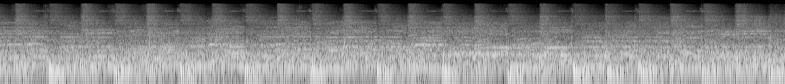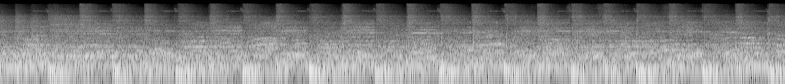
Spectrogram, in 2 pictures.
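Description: Live praise and worship music: a church band with drums, bass, guitar and keyboard playing a praise song while the congregation sings along together, over a steady beat of about two strokes a second.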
